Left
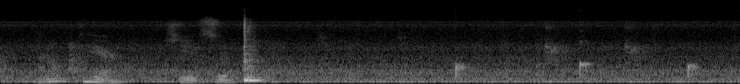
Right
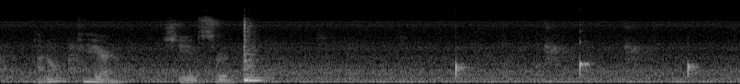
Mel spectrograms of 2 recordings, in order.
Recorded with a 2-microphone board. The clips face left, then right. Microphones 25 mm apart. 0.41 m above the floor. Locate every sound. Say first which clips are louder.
0.3 s a man speaking: right 1 dB; 70° right (ahead or behind), 3 m; by 2.3 s 65° right (ahead or behind), 3.5 m
2.4 s a snare drum: left 2 dB; 5° right (ahead or behind), 3 m
4.5 s a pop: right 4 dB; 45° right (ahead or behind), 0.9 m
